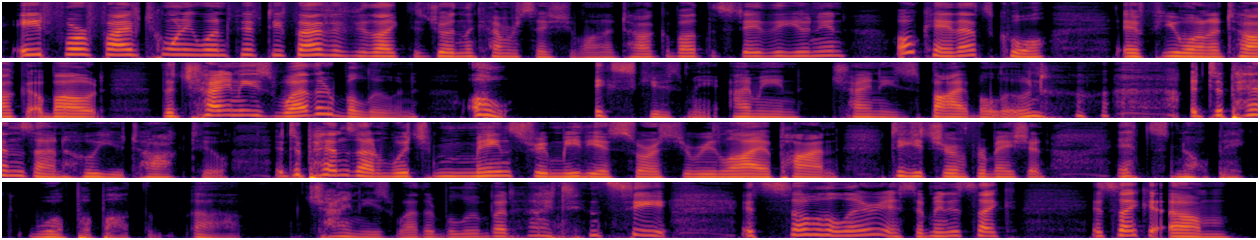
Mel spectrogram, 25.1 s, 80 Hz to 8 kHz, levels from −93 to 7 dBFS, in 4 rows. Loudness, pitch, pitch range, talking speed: -31 LUFS, 175 Hz, 150-205 Hz, 205 wpm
